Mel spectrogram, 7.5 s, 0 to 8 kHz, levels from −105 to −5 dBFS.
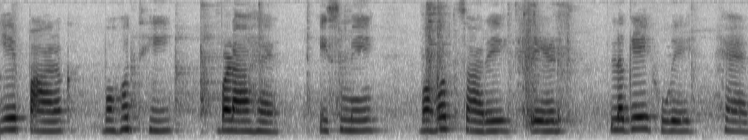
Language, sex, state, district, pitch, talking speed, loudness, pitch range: Hindi, female, Haryana, Rohtak, 220 Hz, 105 wpm, -20 LUFS, 210-235 Hz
